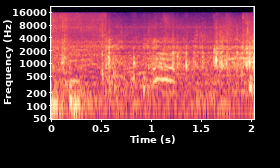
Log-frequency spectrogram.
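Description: Marching soldiers' boots striking the ground in step, with crowd voices murmuring.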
